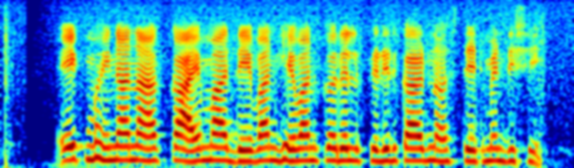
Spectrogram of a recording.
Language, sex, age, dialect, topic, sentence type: Marathi, female, 18-24, Northern Konkan, banking, statement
